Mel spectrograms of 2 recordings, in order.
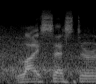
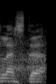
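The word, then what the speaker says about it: Leicester: of the world try to learn how to pronounce their name lyse ester Ally Chester we got a lot of that didn't we but very much Lester and very much the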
